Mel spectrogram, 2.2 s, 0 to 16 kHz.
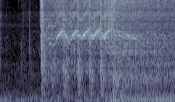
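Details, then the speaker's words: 2010 Ford Fusion, jump box connected: brief crank, then engine catches quickly and settles into a steady idle; starts right up on the jump. "Started right up with a jump."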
